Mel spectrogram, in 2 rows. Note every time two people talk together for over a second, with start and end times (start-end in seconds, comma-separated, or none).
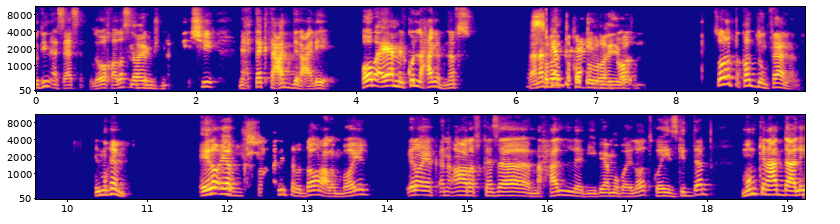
6.2-7.5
